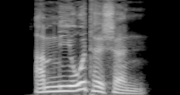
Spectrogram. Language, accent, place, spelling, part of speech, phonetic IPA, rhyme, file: German, Germany, Berlin, amniotischen, adjective, [amniˈoːtɪʃn̩], -oːtɪʃn̩, De-amniotischen.ogg
- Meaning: inflection of amniotisch: 1. strong genitive masculine/neuter singular 2. weak/mixed genitive/dative all-gender singular 3. strong/weak/mixed accusative masculine singular 4. strong dative plural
